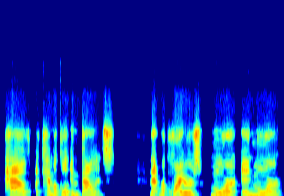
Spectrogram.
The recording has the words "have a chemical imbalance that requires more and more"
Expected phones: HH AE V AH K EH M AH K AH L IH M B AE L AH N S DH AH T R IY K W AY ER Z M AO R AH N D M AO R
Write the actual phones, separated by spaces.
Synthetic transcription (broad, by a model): HH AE V AH K EH M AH K L IH M B AE L AH N S DH AH T R IY K W AY ER Z M AO R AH N M AO R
